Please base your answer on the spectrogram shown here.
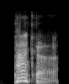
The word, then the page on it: paca: British English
